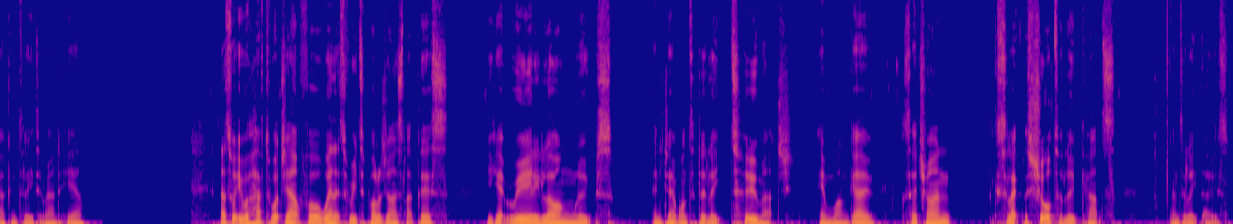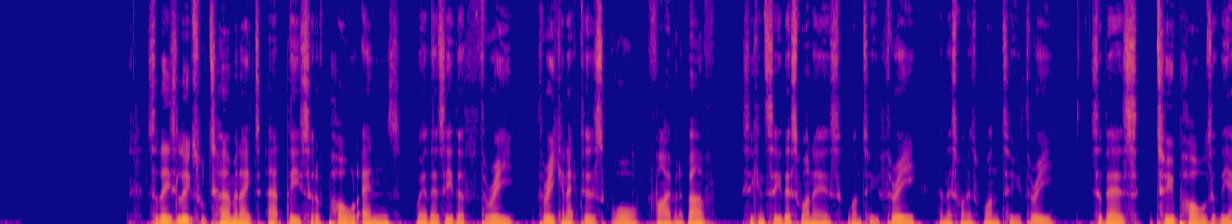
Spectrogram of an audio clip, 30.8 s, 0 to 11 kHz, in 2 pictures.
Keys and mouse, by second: 1.6 right click, 2.1-5.6 middle drag, 8.0-13.5 middle drag, 14.4 Delete, 15.5 middle click.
